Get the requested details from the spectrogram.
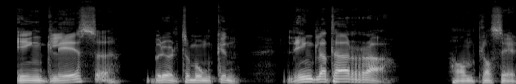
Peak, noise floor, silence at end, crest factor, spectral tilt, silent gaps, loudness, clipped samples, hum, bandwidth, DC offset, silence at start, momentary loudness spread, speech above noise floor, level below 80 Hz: -8 dBFS; -76 dBFS; 0 s; 14 dB; -6 dB/octave; none; -22 LUFS; under 0.1%; none; 16 kHz; under 0.1%; 0.15 s; 12 LU; 55 dB; -46 dBFS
